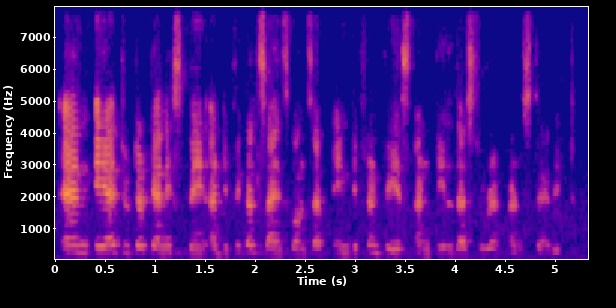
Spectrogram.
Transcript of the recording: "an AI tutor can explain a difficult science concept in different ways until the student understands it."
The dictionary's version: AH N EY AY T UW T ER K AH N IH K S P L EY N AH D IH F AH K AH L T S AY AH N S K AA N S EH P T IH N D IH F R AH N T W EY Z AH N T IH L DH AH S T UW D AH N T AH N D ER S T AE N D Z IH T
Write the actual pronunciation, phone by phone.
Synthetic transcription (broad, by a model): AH N EY AY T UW T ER K AH N IH K S P L EY N AH D IH F AH K AH L T S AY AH N S K AA N S EH P T IH N D IH F R AH N T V EY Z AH N T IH L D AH S T UW D AH N T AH N D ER S T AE N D IH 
